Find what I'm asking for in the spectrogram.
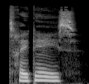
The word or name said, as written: tredages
